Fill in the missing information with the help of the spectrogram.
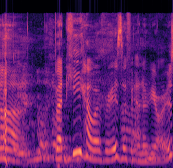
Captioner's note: laughing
